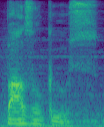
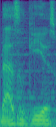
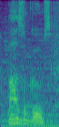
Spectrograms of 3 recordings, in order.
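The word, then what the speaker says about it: Bazelgeuse: Oh yeah, baby, coming in at number 8, we've got Seregios' long-lost explosive cousin, Basilgoose. I hate that. I used to call it Basilgeus, whatever. Basilgoose.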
